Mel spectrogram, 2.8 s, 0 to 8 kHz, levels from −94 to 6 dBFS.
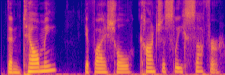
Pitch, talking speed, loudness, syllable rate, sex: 145 Hz, 170 wpm, -18 LUFS, 4.9 syllables/s, male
